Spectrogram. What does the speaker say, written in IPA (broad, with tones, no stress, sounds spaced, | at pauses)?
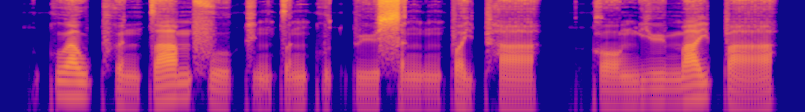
kʷ aː˥ w pʰ ɵ˨ n t̪ aː˥ m f uː˨˧ k ɪ˨˩ ŋ t̪ ɐ˥ ŋ kʷ ɐ˨˥ t̚ p yː˧ s ɐ˨ ŋ ʊ˨˥ ŋ p ɐ˨˥ j pʰ aː˨ | k ɔː˨˧ ŋ j yː˧ m aː˥ j p aː˨˥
